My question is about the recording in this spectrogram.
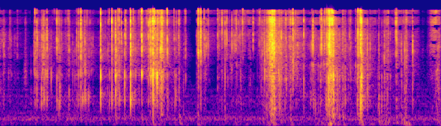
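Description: Plastic cello-pack wrapper of trading cards crinkling as it is ripped open, a string of irregular sharp crackles.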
